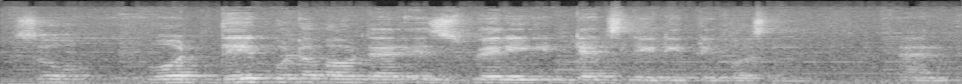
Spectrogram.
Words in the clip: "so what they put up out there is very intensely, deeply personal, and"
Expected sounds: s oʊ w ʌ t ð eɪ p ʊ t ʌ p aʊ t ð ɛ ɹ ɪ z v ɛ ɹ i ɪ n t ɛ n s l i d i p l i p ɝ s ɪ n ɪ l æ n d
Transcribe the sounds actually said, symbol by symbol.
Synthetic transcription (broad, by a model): s oʊ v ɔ t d eɪ p ʊ t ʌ b aʊ t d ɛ ɹ ɪ z v ɛ ɹ i ɪ n t ɛ n s l i d i p l i p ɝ s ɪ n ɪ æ n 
